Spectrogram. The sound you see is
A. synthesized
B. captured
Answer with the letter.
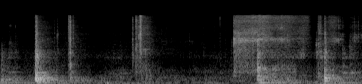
A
